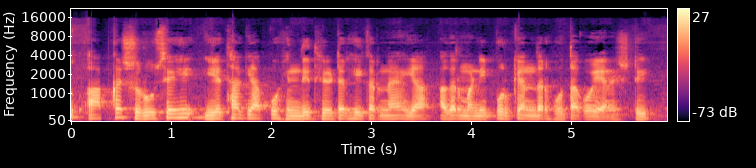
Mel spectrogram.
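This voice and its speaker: Against noticeable background noise, a man with a fairly low pitch speaks at a moderate pace with fairly even intonation and hardly any pauses. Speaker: theatre show host. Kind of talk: interview questions.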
